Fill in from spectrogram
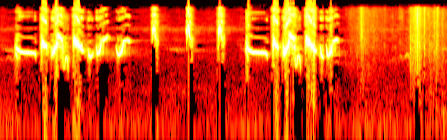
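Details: Song of a White-rumped shama in two rich phrases, each opening with a steady whistle and then tumbling through rapid varied notes, with single high chips between phrases and soft rustling at the end.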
